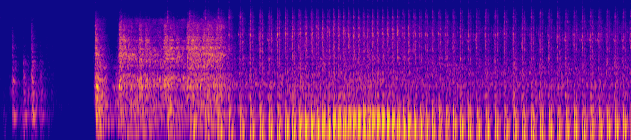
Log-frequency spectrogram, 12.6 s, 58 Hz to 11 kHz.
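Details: 1965 VW Beetle convertible, unrebuilt original engine, low power: after starting, the idle chuffs unevenly with a lumpy beat and missing pulses, not running on all four; one cylinder around 90 psi compression versus about 104 on the running side; misfire from low compression.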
